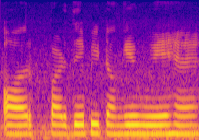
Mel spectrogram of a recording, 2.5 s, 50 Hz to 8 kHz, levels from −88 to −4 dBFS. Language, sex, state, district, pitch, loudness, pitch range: Hindi, female, Chhattisgarh, Raipur, 190 Hz, -12 LUFS, 185-195 Hz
